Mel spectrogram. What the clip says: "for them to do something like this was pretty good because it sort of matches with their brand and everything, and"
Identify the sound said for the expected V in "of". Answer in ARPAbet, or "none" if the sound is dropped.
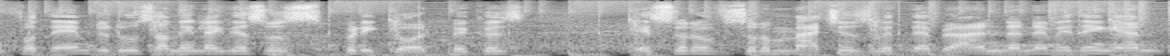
V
